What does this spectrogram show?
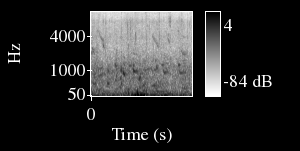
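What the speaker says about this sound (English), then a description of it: "Most of the chickens that are in that coop over there," Chickens cluck softly inside a backyard coop on a rainy day, a few scattered low clucks over steady background noise, fairly close and unhurried.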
